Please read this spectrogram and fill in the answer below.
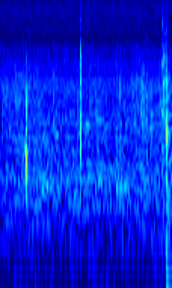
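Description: A few short knocks of a basketball bouncing on a hardwood court, the loudest about a third of a second in, over faint background voices.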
